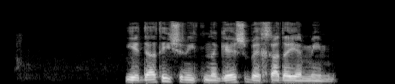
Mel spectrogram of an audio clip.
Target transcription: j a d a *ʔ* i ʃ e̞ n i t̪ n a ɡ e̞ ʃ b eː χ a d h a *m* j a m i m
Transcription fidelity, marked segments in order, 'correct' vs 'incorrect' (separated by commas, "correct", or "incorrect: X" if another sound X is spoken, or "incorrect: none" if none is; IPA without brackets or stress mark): incorrect: t, incorrect: none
